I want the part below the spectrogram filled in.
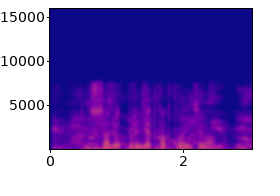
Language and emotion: Russian, neutral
